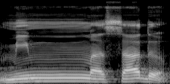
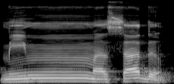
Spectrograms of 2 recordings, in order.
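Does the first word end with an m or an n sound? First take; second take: m; m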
